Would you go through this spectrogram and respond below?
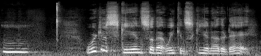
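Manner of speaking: put-on high older woman's voice. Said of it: "She goes".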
